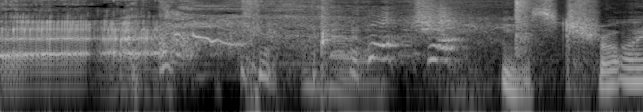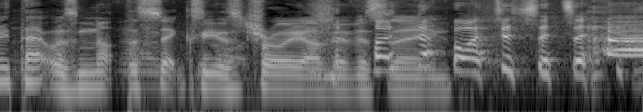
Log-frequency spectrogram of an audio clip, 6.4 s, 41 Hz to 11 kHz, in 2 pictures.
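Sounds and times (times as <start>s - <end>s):
long loud croaky burp: 0.0s - 1.0s
laughter: 0.7s - 2.6s, 4.8s - 6.4s
speech: 2.5s - 6.4s.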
